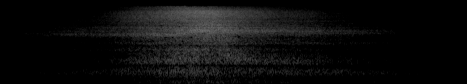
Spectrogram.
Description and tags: Reversed crash on a drum set created by mouth.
